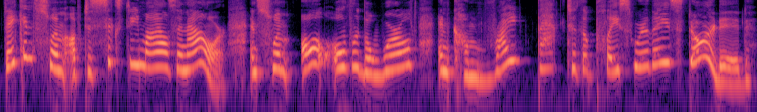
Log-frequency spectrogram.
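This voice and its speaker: Nine-year-old know-it-all girl, earnest and eager, high and very animated. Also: measured pace, hardly any pauses, exaggerated voice. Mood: eager, explaining. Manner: earnest, chatty, explaining. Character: bright, eager, spirited nine-year-old girl who loves facts. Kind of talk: children's audio play acting.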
